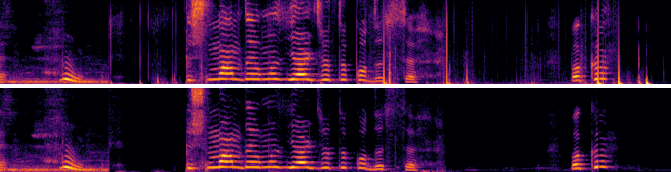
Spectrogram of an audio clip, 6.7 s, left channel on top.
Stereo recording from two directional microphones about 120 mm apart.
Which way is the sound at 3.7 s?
25° right (ahead or behind).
